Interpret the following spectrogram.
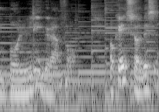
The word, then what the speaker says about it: bolígrafo: Pen, to write things, is bolígrafo, bolígrafo. Can you hear you say it? Be careful with the pronunciation. There's an accent on the I, bolígrafo.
